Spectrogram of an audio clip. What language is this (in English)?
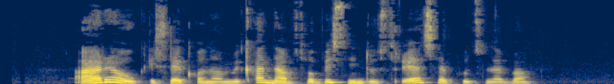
Georgian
